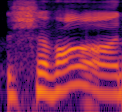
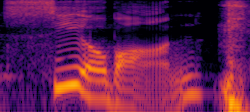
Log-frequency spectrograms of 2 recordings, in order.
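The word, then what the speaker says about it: Siobhan: embarrassing it'd be like if you had a kid name sh shoban and called it Coban because that's how it's spelled like you don't do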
